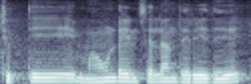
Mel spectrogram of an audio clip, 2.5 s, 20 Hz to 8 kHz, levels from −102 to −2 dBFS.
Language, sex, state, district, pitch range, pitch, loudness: Tamil, male, Tamil Nadu, Kanyakumari, 120-130 Hz, 125 Hz, -13 LUFS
